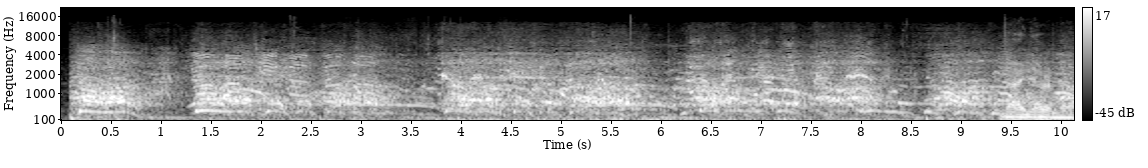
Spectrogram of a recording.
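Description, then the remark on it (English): A dense, loud crowd at a rally in Minneapolis shouts and chants in unison, jeering as Mayor Jacob Frey is thrown out for not committing to defunding the police; overlapping jeers and yelling swell in waves throughout, continuous with no pauses. “Mayor uh, Jacob Frey of Minneapolis, he showed up at the rally in Minneapolis over the weekend, and when he would not commit to defunding the police, because that's what these these animals wanted, he was thrown out.”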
